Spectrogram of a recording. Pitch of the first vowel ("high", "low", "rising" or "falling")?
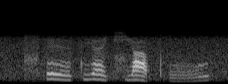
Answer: falling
